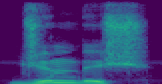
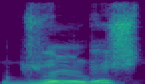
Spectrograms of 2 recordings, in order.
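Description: First: "cümbüş" with m before the b; assimilated M sound. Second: "Cünbüş" with n before the b; wrong N sound. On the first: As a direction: say "cümbüş" with m, not n. ("cümbüş", m sesiyle) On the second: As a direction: say "Cünbüş" with a clear n. ("Cünbüş", n sesiyle) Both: Shown as a demonstration. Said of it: "Cünbüş değil, cümbüş".

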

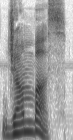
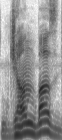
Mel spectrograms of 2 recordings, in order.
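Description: First: "cambaz" with m before the b; assimilated M sound. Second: "Canbaz" with a clear n before the b; wrong N sound. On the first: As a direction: close the lips early for m in "cambaz". ("cambaz", b'den önce m sesiyle) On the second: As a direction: say "Canbaz" with n, not m. ("Canbaz", b'den önce n sesiyle) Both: Shown as a demonstration. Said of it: "Canbaz değil, cambaz".

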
